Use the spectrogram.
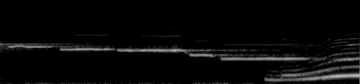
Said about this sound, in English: I heard my … whistle a refrain from West Side Story through the rafters. I whistled back.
